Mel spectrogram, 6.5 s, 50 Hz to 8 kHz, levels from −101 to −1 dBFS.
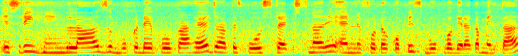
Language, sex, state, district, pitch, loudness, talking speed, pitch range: Hindi, female, Chhattisgarh, Balrampur, 245 Hz, -13 LUFS, 175 wpm, 235-265 Hz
